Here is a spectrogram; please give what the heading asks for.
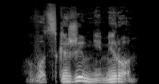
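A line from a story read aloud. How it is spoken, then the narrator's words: Whispered question. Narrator (Russian): шепотом спросил Витя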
